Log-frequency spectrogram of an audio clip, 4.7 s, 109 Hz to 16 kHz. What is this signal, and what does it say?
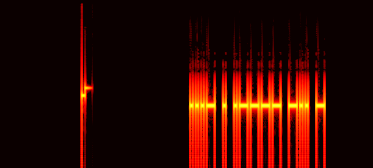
Morse code, heard as a keyed tone, about 34 wpm, 700 Hz. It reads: VE1DT
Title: Call Signs - 35wpm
